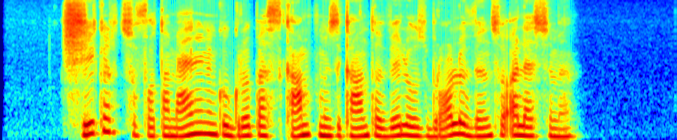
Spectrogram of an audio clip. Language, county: Lithuanian, Klaipėda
